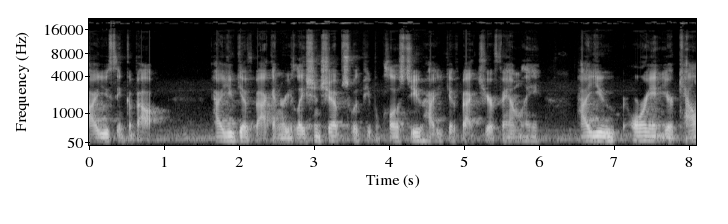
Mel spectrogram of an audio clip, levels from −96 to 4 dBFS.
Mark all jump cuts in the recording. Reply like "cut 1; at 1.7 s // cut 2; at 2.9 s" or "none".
none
